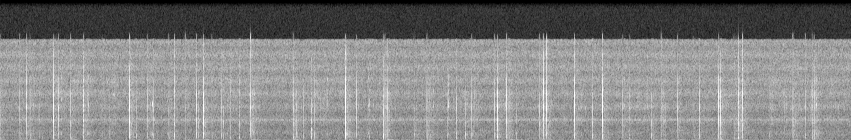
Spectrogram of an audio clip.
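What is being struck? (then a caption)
Glossy plastic cosmetics bag. Fingertips and long painted nails tap and scratch the surface of a small red glossy plastic cosmetics bag with white polka dots lying flat. Quick, sharp clicky taps that die away almost instantly are scattered irregularly over a soft, steady hiss and faint rustling scratches.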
